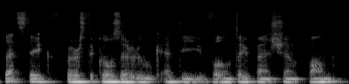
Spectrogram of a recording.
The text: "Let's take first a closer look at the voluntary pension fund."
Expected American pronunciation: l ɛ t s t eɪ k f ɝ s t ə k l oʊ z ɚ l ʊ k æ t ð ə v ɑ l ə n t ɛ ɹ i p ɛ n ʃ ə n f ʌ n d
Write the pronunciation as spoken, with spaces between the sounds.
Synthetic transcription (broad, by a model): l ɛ t s t eɪ k f ɝ s t ə k l oʊ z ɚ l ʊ k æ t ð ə v ɑ l ə n t ɛ ɹ i p ɛ n ʃ ə n f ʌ n d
